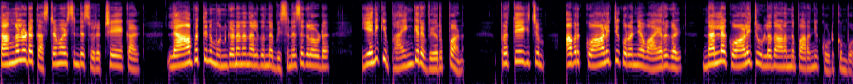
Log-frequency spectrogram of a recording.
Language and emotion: Malayalam, disgusted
